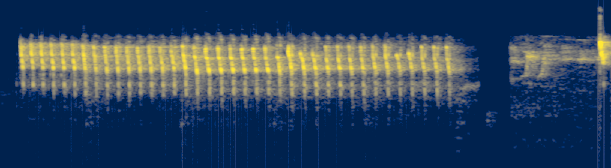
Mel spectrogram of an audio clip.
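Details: Cililin song recorded as a singing master: a three-second high, pulsing trill that trails off, then faint chirps and a sharp high note at the end.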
